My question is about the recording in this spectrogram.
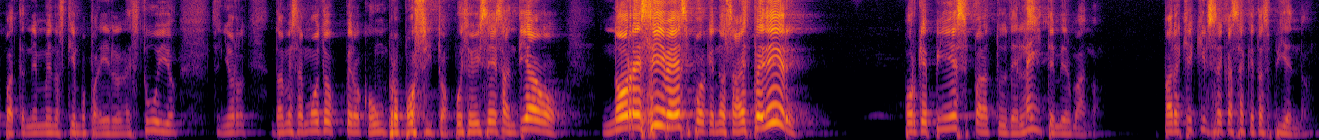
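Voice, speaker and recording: High-voiced man preaching. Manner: swings from quiet storytelling to loud emphatic calls. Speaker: preacher giving testimony. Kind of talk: sermon testimony.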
